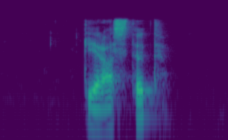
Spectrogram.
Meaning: past participle of rasten
- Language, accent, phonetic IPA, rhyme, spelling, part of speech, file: German, Austria, [ɡəˈʁastət], -astət, gerastet, verb, De-at-gerastet.ogg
